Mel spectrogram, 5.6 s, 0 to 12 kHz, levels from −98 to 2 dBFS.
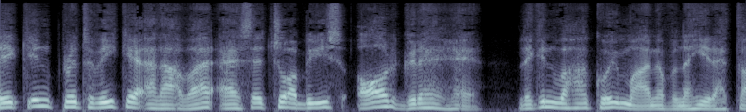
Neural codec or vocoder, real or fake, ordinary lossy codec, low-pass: codec, 16 kHz in and 24 kHz out, 0.6 kbps, FocalCodec, streaming, 4096 codes; fake; MP3, 48 kbps; 10.8 kHz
